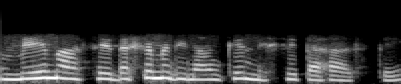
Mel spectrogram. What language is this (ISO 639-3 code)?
san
